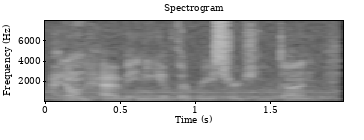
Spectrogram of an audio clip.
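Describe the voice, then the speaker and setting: Man acting easygoing reluctant driver, loud noise. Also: mid-range voice, expressive, fast talker, natural voice. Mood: defensive. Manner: laconic, sceptical but agreeable. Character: easygoing, reluctant man driving his podcasting partner. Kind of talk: amateur audio drama, casual dialogue. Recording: loud vehicle noise behind the voice.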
